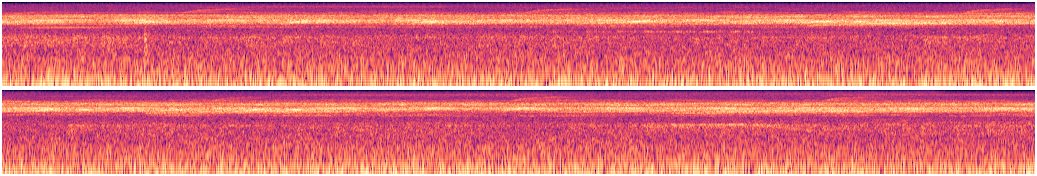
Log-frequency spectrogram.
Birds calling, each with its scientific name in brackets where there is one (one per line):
Amazonian Barred-Woodcreeper (Dendrocolaptes certhia)
unidentified bird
